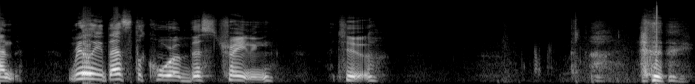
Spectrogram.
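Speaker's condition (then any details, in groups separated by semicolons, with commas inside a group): Cerebral palsy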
